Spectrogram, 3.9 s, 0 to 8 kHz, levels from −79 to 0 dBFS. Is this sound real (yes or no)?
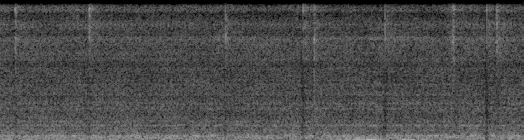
no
